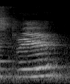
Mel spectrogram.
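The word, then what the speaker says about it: straight: देखिए मैं बोल रही हूँ स्ट्रेट, STRAI, स्ट्रेट, T स्ट्रेट, GH को तो मैं खा गई अंदर ही, है ना, बोल ही नहीं रही मैं, भूख लगी थी मुझे। स्ट्रेट, तो कौन से लेटर साइलेंट हैं यहाँ पे?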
